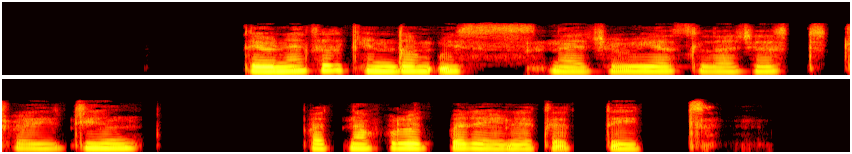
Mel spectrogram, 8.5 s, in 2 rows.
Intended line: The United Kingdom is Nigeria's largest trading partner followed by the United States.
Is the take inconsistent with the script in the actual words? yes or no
no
